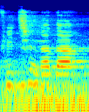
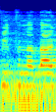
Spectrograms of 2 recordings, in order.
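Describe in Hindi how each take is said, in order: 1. t को ch जैसी साँस भरी हिस के साथ छोड़ा जाता है। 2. t एक साफ़, पूरी तरह रुकी हुई ध्वनि है।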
